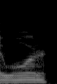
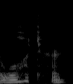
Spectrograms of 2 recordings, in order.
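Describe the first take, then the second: First: It is said in a non-British accent. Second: It is said in a British accent. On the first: "They they don't say water" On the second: "They say water"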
